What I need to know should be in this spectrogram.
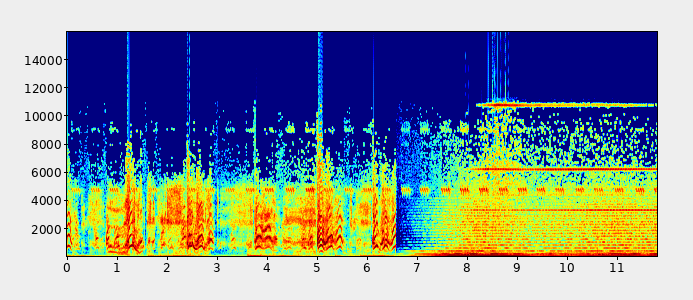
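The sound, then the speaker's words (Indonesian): A fierce village dog barks at passersby in a rapid, loud, repeated series of barks. It then stops abruptly, leaving a steady chorus of chirring crickets and insects alone. “ana asu galak.”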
